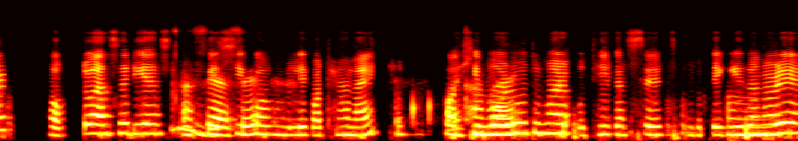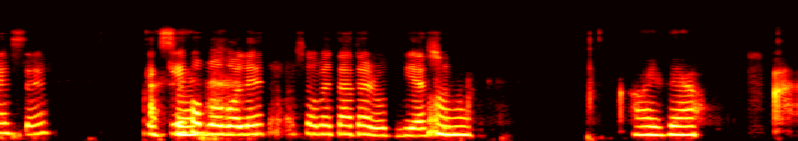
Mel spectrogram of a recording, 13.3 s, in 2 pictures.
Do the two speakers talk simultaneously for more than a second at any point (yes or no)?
no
